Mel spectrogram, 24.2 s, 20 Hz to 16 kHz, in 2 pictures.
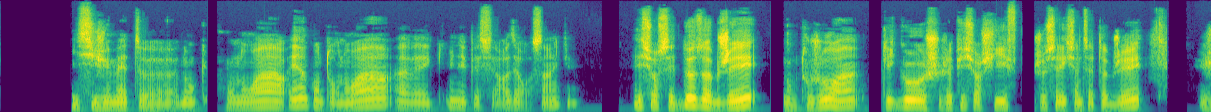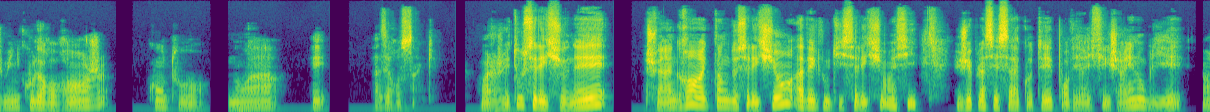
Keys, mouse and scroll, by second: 0.3 click, 0.6 click, 2.2 click, 3.0 middle click, 4.3 right click, 5.1 click, 5.5 click, 6.7 click, 8.5 click, 9.9 shift+click, 11.7 click, 12.3 click, 14.4 right click, 15.8 click, 16.9-18.0 drag, 18.2 click, 20.7 middle click, 21.5-22.7 drag, 23.1 middle click, 23.7 middle click.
